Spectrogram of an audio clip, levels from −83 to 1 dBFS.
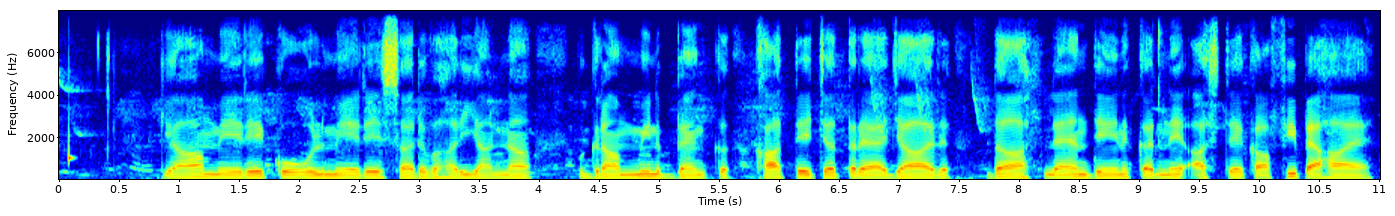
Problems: background sounds at intervals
